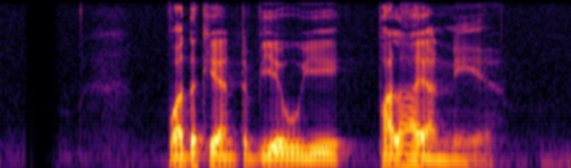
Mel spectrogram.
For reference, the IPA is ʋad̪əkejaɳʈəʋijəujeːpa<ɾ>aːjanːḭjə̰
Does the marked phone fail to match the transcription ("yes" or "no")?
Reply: yes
